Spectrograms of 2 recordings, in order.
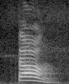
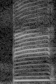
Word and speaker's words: tongue: Tongue, Tongue, tongue. So the pronunciation of U is missing.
